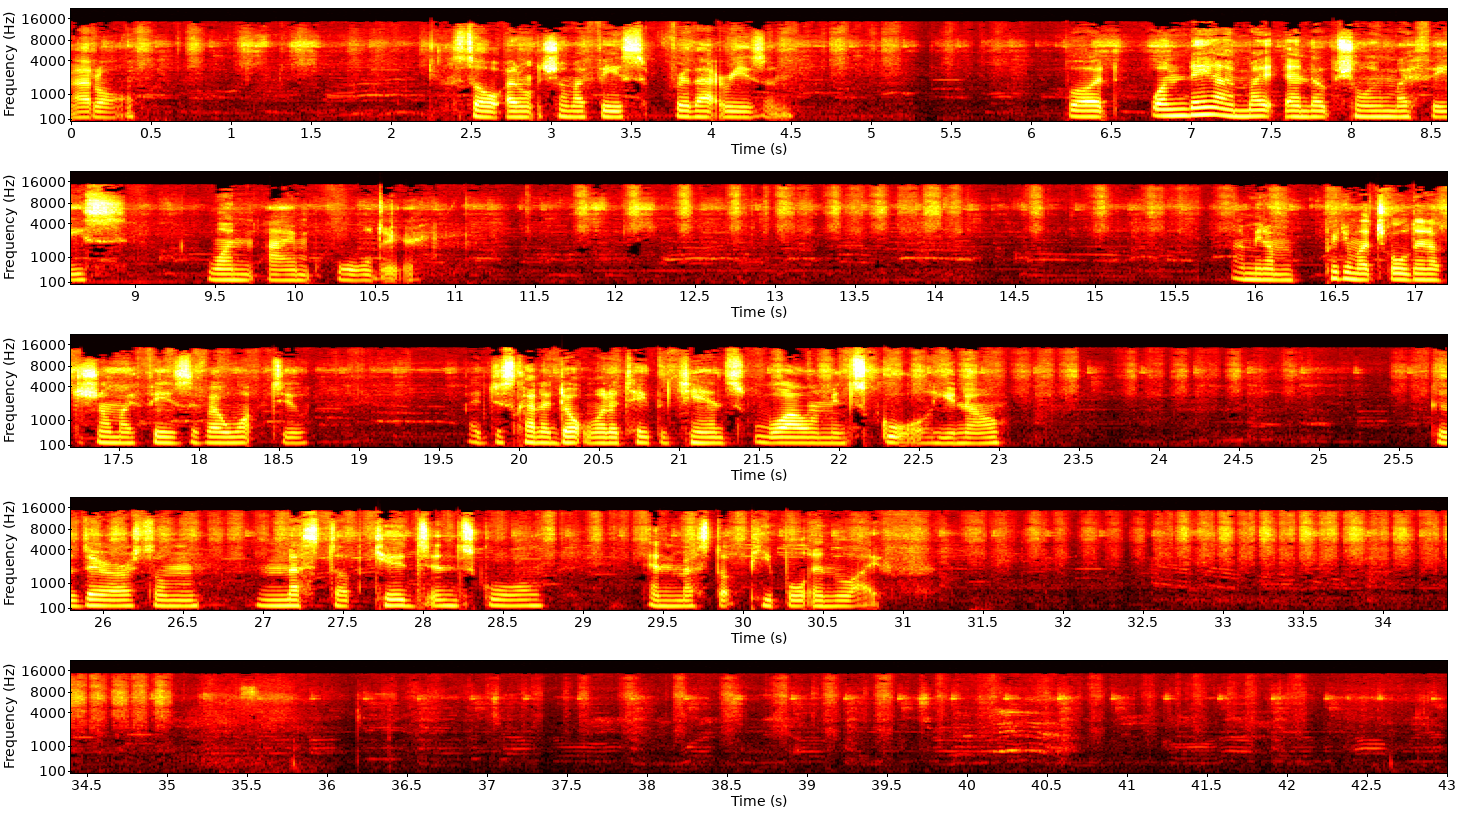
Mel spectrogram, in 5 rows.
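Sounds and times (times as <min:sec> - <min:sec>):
marker scratching on paper: 0:00.0 - 0:05.7, 0:11.6 - 0:18.4, 0:19.8 - 0:35.1, 0:37.5 - 0:42.2.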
